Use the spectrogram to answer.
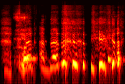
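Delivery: helpless laughing. Real, not acted. Telling Dino the story, crying with laughter. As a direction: try to go on but keep dissolving. Laughing too hard to continue.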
